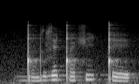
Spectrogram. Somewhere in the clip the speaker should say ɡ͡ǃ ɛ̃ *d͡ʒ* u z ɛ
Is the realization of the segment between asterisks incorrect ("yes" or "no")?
yes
